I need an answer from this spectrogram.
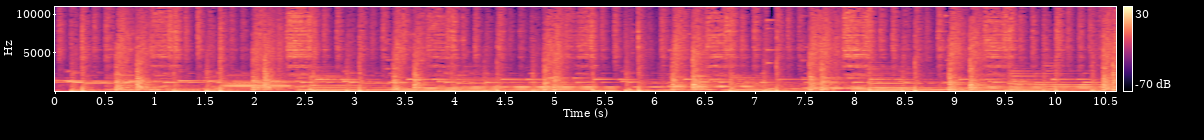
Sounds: music

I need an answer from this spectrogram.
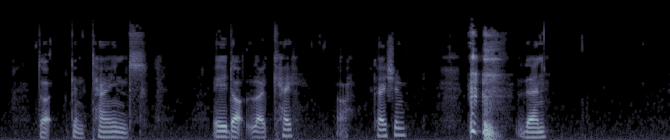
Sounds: inside a small room
speech

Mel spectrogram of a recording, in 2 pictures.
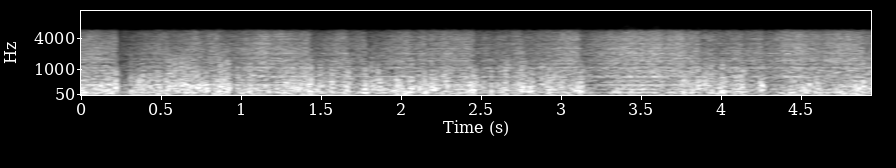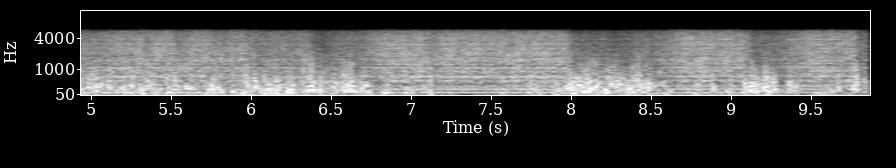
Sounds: vehicle

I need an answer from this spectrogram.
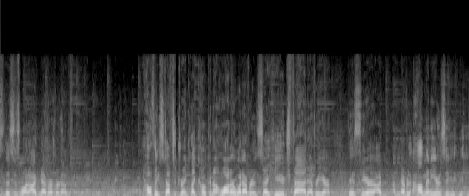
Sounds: speech
music

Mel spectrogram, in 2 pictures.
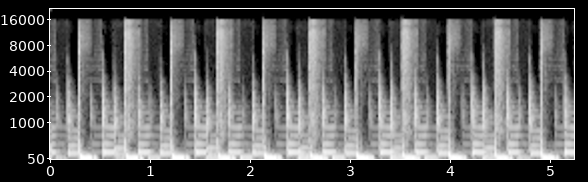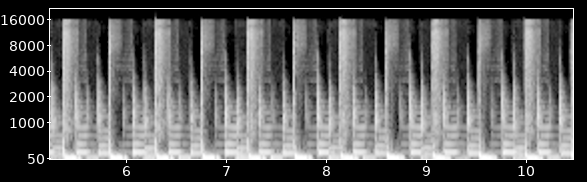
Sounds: music

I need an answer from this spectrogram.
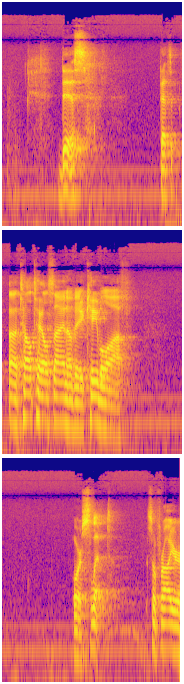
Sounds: speech

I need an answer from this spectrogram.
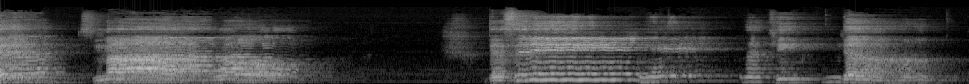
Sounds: chant
a capella

